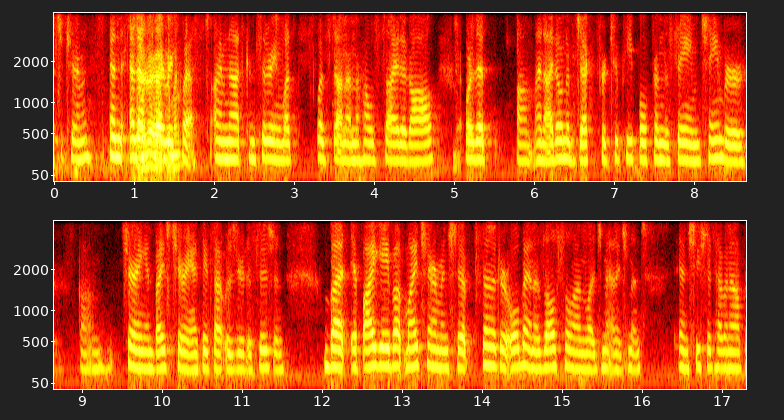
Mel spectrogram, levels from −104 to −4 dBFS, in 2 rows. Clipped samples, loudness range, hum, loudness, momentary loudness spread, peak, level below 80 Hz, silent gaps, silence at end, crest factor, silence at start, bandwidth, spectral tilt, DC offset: under 0.1%; 5 LU; none; -24 LUFS; 11 LU; -2 dBFS; -48 dBFS; none; 0 s; 22 dB; 0 s; 4 kHz; -11 dB/octave; under 0.1%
